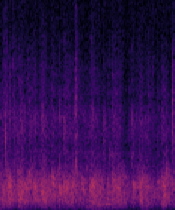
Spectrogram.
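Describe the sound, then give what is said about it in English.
Audience applause for the Church of the Highlands team and staff, a dense, steady clatter of clapping hands that holds at an even level throughout. “Can we just give it up for all the Church of the Highlands team and staff?”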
